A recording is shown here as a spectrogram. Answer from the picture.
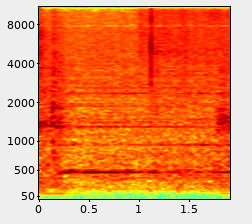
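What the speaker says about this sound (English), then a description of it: "This is the printer laying down the second ink surface" A t-shirt printer lays down a second layer of white ink, a steady mechanical hum and whir with a faint whine running throughout at close range, no voices.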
